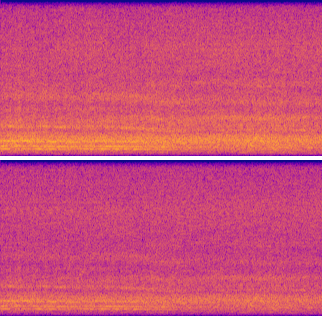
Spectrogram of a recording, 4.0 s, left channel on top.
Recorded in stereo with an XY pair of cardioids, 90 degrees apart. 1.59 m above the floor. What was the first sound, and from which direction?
Only background noise.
